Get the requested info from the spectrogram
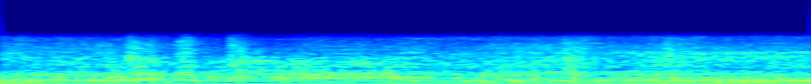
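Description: Diesel railcar running slowly along the track, heard from inside its driver's cab: a steady low engine hum under even running noise from the wheels and rails.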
